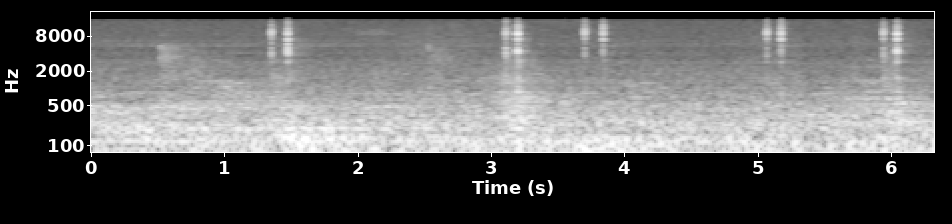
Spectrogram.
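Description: Faint computer mouse clicks, several times in quick pairs, over quiet room tone.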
